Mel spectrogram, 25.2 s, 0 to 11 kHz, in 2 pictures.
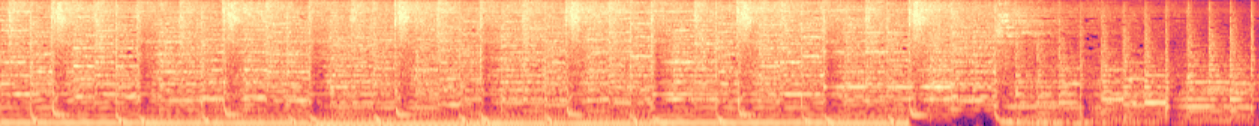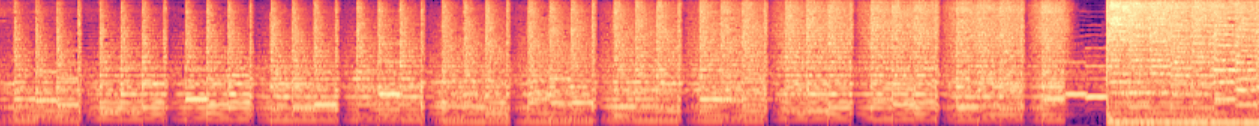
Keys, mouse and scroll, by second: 2.0 middle drag, 2.3 scroll up 1, 2.5-2.9 middle drag, 2.9 click, 3.1 middle click, 3.2-3.6 scroll up 1, 3.6 click, 4.0 scroll down 1, 4.1-4.8 middle drag, 4.8-5.8 drag, 5.8-6.9 middle drag, 6.9 click, 7.7-9.1 right drag, 9.1-9.5 middle drag, 9.5 click, 9.7 click, 9.8-10.5 middle drag, 10.5 ctrl+a, 11.2 middle click, 11.6-12.6 right drag, 12.6 scroll up 1, 12.7-13.2 middle drag, 13.2 click, 13.4-13.9 middle drag, 13.9-14.6 drag, 14.6 s, 18.1 s, 20.1-21.1 middle drag, 21.1 click, 21.6 ctrl+a, 22.1-25.0 drag, 25.0 a.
